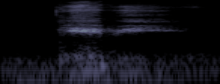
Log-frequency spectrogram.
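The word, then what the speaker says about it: Gibi: of hits on YouTube I believe her name is pronounced Gibby GI i b i ASMR and she has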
